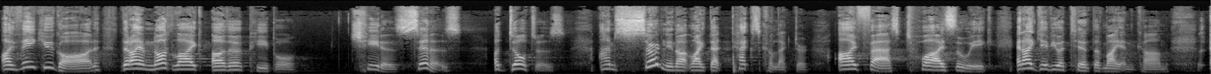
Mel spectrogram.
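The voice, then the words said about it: Put-on character voice while praying. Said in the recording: “I have to do that voice, right? Because that's just the way I imagine him praying.”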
